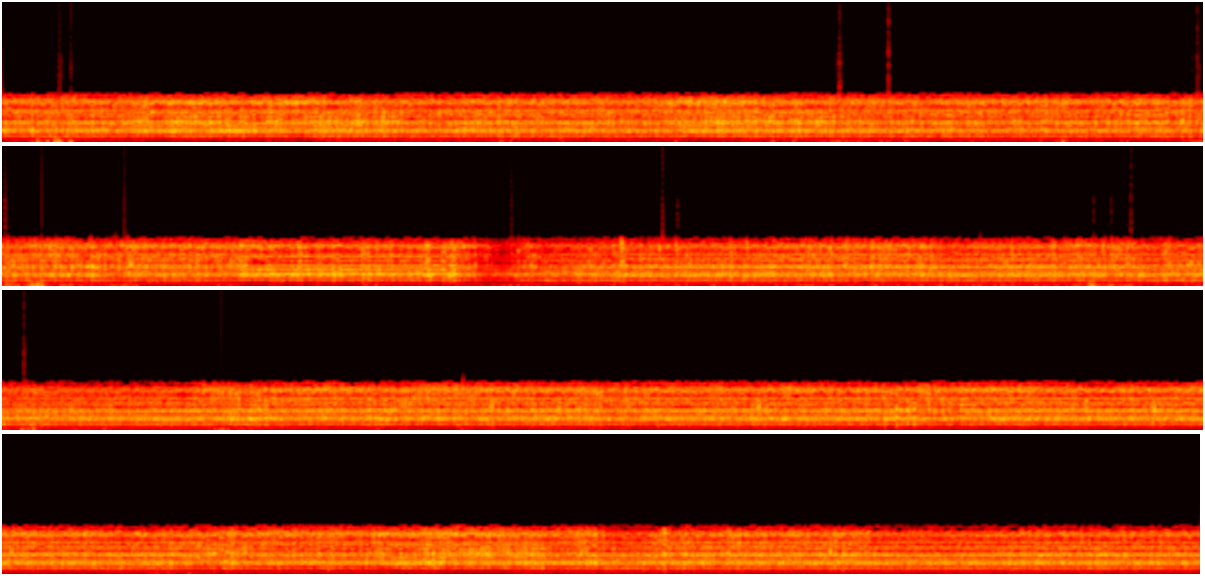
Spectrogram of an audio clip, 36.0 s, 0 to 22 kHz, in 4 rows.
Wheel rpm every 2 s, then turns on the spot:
160, 160, 160, 160, 160, 160, 130, 160, 160, 160, 160, 160, 160, 160, 160, 160, 160, 160.
none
